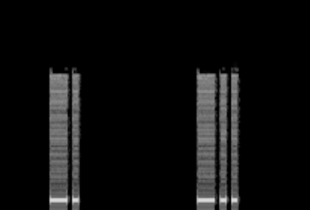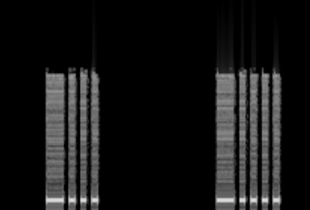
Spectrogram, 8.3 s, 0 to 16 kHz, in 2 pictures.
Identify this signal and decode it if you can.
Morse code, heard as a keyed tone, about 16 wpm, spaced as for 5 wpm, 800 Hz. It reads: NDB6
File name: Mixed / Short Runs / NDB NDB6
